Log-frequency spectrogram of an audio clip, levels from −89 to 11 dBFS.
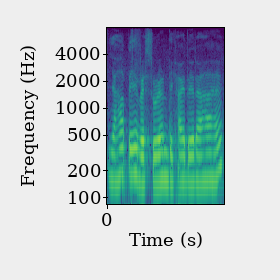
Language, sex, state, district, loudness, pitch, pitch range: Hindi, male, Bihar, Kaimur, -16 LUFS, 155 Hz, 150-175 Hz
